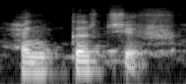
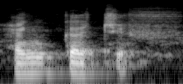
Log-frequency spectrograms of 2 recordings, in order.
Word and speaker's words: handkerchief: लेकिन बोलते समय डी साइलेंट होता है और आर भी थोड़ी मात्रा में साइलेंट होता है। हैंकरचिफ, हैंकरचिफ, शॉर्ट में हैंकी।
